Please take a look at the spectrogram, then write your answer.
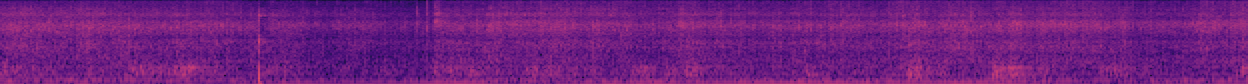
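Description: Ginger, garlic and green chili paste sautéing in a pan for a surmai fish curry, giving a steady close sizzle with stirring scrapes and an occasional sharp clack of the spoon, and no voices.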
